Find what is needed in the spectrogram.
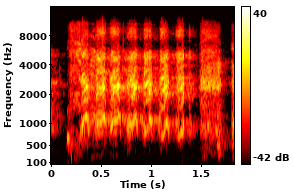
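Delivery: very high shrieking villain cackle; evil cackle. Acted. Schoolgirl mocking her classmate with a shrieking cackle. Villain laugh after being accused.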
